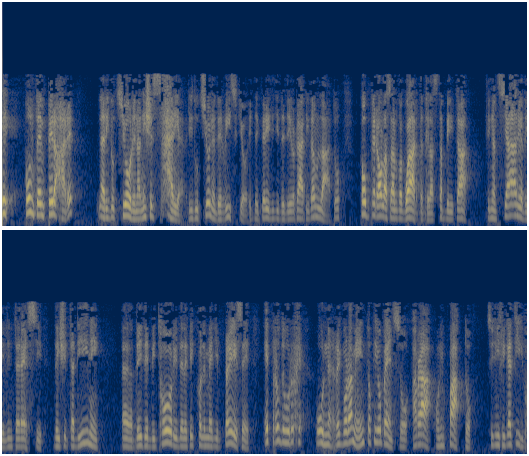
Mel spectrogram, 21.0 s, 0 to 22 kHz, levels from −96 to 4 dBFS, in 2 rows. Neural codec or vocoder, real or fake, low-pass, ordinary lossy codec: codec, 16 kHz in and 24 kHz out, 0.6 kbps, FocalCodec, streaming, 4096 codes; fake; 7.2 kHz; MP3, 24 kbps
